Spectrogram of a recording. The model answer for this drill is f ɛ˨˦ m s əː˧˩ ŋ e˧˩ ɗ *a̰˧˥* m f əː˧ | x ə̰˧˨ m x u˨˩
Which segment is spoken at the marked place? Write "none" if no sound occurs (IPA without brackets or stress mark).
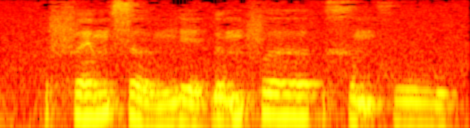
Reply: ə̰˧˥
